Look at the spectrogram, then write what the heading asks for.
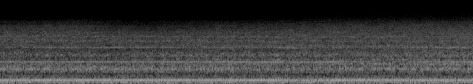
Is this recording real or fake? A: fake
